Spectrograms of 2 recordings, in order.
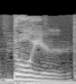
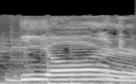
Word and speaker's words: Dior: Doyer. – Doyer? – Instead of Dior. Doyer. – Dior.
